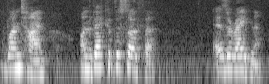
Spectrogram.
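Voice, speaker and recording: A woman performing a stage monologue as a troubled young bohemian runaway, confessing in a deliberate, haunted manner with pauses. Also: lightly acted. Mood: haunted, recounting. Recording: roomy, distant mic, faint rumble.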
